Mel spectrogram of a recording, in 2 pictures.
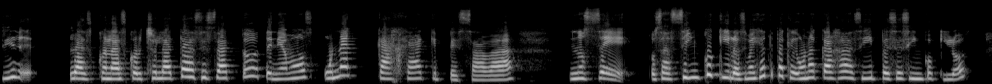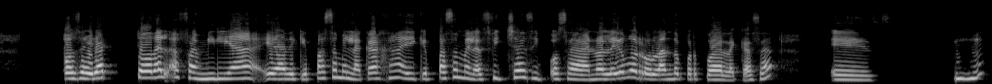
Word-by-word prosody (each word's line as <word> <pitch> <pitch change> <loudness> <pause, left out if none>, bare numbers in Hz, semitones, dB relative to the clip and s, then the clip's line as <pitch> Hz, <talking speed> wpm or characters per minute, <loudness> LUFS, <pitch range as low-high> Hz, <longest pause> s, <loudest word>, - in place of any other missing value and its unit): Sí, 295 +5 +1
de - - -6 0.3
las 265 -1 +2
con 265 0 +1
las 250 0 +4
corcholatas, 280 +5 +2
exacto. 310 +5 -1
Teníamos 275 +4 -1
una 295 +8 +2 0.3
caja 275 0 -2
que 265 - -10
pesaba, 215 +1 -2 0.5
no 265 +2 0
sé, 270 - -1 0.2
o 240 - -2
sea, 260 +1 -1
5 320 - +1
kilos, 275 -7 +2
imagínate 275 +9 -1
para 400 -1 +1
que 275 -6 +1
una 305 +4 +1
caja 295 0 +2
así, 280 0 -4
pese 265 0 -1
5 260 0 -3
kilos, 235 +8 -5 0.8
o 270 0 +5
sea, 275 -1 +4
era 295 +3 +5 0.3
toda 315 +1 +5
la - - -2
familia, 265 0 +2
era 250 -1 +4
de 245 0 0
que 240 0 -4
pásame 285 +5 -2
la 235 -5 0
caja 275 +3 -1
y 260 -1 -2
que 255 0 -5
pásame 285 +3 -1
las 230 0 -1
fichas 295 +3 -1
y, 260 -3 -6
o 255 - -1
sea, 235 -3 +2
nos 240 +1 +3
la 245 +1 +2
íbamos 300 +4 +2
rolando 240 0 +1
por 240 -1 -5
toda 220 -2 +3
la 195 -1 -5
casa. 255 - -3 0.5
Es 205 -2 -4 0.6
ujú. 265 +1 +1
270 Hz, 170 wpm, -23 LUFS, 245-295 Hz, 0.8 s, o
